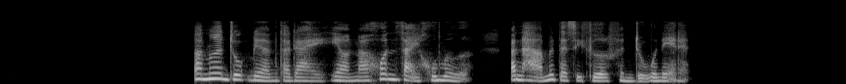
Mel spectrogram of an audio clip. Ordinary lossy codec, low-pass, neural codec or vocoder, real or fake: none; none; codec, 16 kHz, 0.5 kbps, FunCodec, trained on LibriTTS, 25 frames a second; fake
